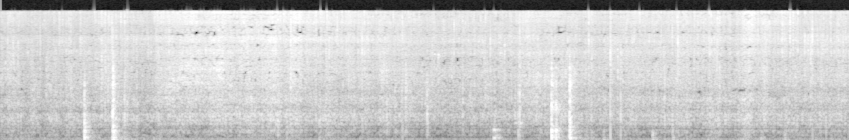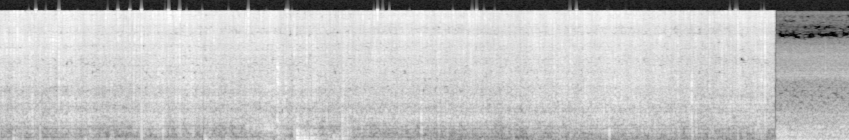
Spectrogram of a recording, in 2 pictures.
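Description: Bindaetteok (mung bean pancakes) sizzling steadily in hot oil in a nonstick frying pan, with a spatula knocking against the pan a few times as the pancakes are turned and pressed. The sizzle cuts off suddenly about a second before the end.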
